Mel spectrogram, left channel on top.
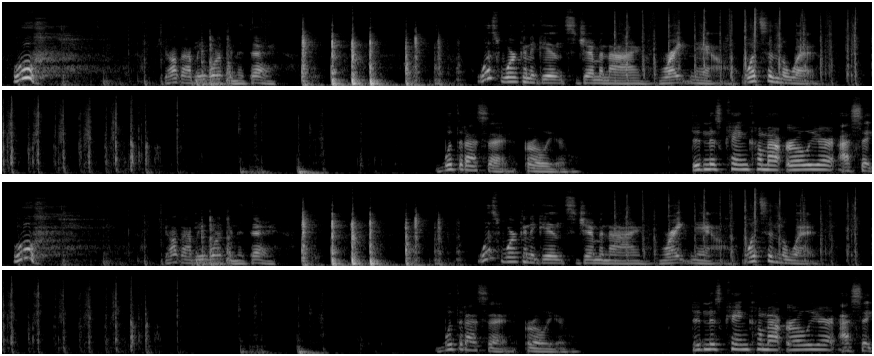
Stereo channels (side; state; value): right; quieter; 3.7 dB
